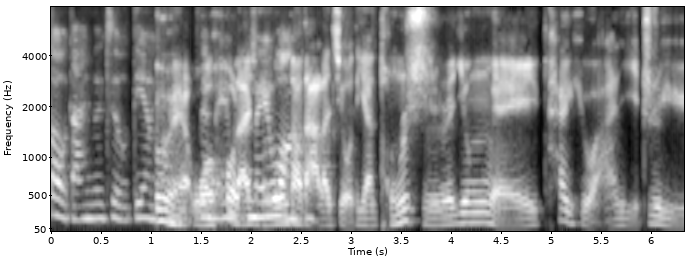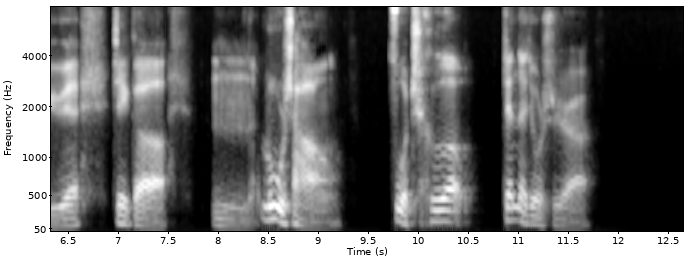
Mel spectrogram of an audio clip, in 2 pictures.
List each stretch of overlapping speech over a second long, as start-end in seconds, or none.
1.1-2.7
